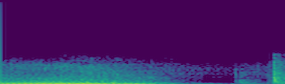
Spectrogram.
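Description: A car engine rumbles, then winds down and cuts off after about a second and a half, leaving near silence broken by one brief clunk.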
